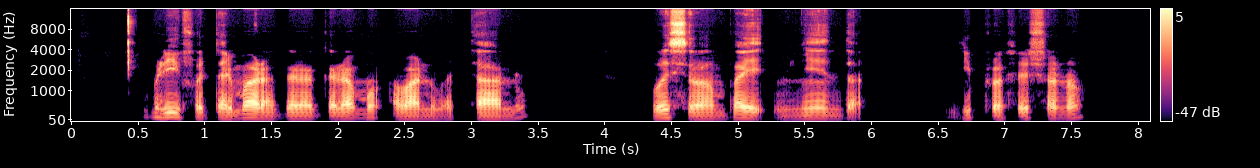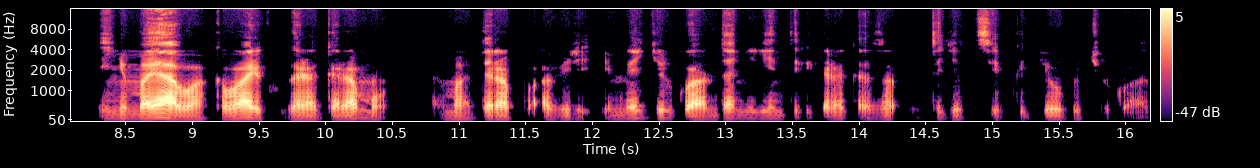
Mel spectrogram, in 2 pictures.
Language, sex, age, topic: Kinyarwanda, male, 18-24, government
